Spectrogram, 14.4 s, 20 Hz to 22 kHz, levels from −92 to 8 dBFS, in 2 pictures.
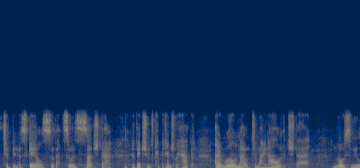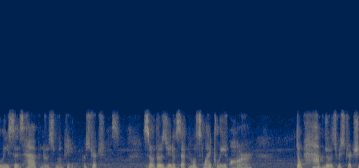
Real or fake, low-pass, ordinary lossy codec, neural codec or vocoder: fake; 7.2 kHz; Opus, 32 kbps; autoencoder, 22.05 kHz, a latent of 192 numbers a frame, VITS, trained on one speaker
